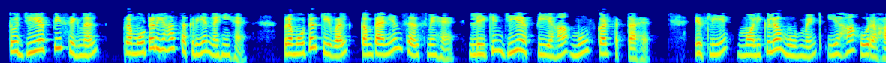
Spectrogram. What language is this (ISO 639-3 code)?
hin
